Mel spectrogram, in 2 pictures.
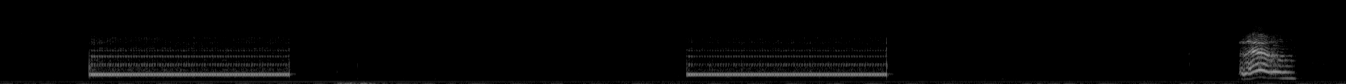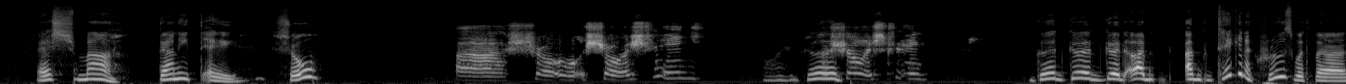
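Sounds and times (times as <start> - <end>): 
phone line ringing with long buzzing tones: 0.9 - 3.0, 6.8 - 9.0
speech: 13.9 - 16.7, 18.6 - 22.8, 23.8 - 26.9.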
